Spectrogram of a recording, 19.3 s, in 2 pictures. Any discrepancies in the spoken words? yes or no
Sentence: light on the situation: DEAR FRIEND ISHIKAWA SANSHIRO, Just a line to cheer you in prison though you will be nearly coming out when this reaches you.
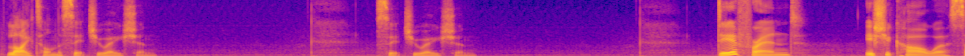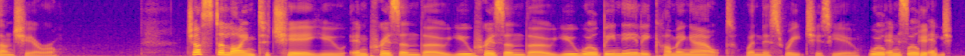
yes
